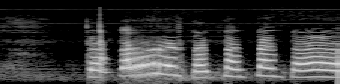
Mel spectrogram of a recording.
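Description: A child's voice speaking in quick short syllables, starting about half a second in after a brief silence.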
